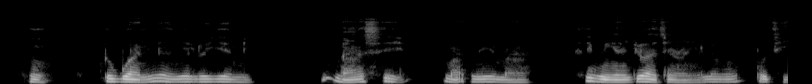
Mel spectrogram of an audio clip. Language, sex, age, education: Yoruba, male, 15-29, tertiary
